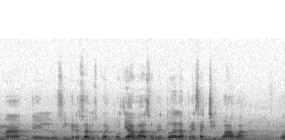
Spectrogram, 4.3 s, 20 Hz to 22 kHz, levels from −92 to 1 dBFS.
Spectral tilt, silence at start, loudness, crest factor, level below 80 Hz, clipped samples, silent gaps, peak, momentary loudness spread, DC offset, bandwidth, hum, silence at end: -6.5 dB/octave; 0 s; -24 LUFS; 18 dB; -70 dBFS; under 0.1%; none; -4 dBFS; 11 LU; under 0.1%; 11 kHz; none; 0 s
